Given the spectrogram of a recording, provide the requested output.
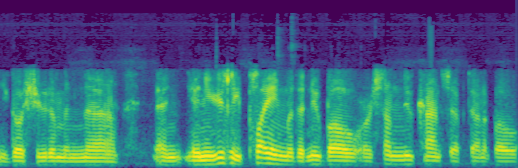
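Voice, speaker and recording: The man's pitch is very deep and low, and he talks at a moderate speed. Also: fairly even intonation. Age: 70s. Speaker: archery company owner. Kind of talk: interview. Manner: halting, many fillers.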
